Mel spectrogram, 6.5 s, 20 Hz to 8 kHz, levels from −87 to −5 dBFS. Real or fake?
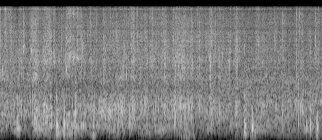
fake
